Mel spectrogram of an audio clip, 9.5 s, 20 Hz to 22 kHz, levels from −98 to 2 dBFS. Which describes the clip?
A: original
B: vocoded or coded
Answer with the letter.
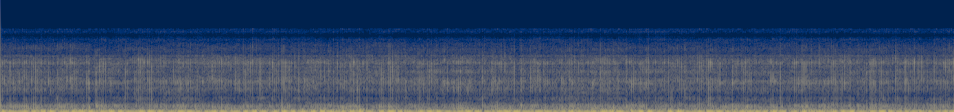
B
